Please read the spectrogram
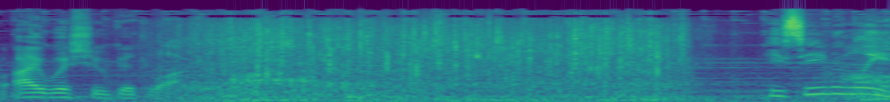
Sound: fire burning and zombie growling

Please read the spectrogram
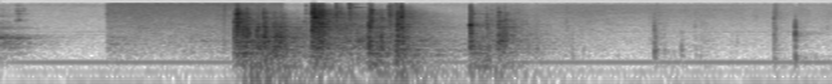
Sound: door clicks open

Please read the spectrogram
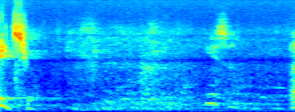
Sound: laughter

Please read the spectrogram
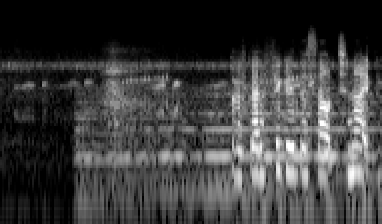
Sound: sighing

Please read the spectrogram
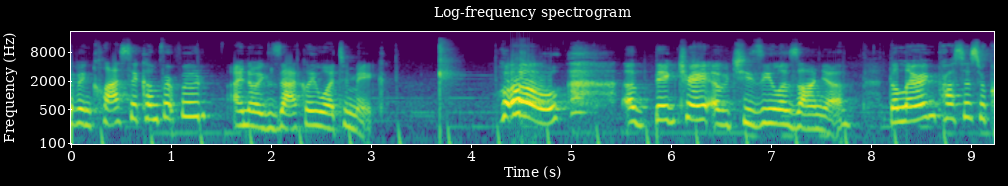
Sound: finger snap

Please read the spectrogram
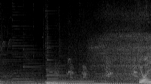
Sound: barks

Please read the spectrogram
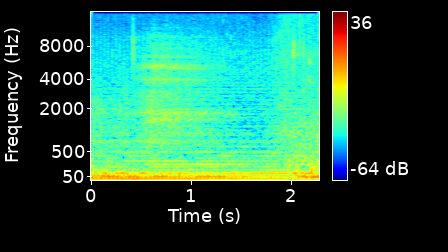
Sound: sighs

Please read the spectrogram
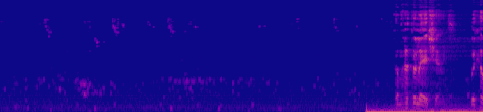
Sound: birds chirping

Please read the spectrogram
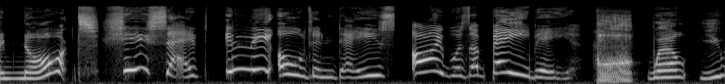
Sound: snorts

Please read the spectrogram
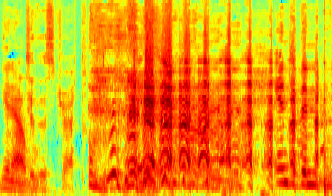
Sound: laughing

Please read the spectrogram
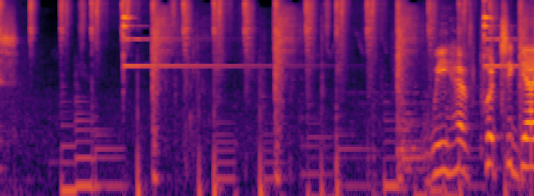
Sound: ding!

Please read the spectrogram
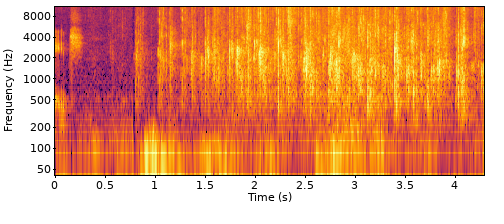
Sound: applause

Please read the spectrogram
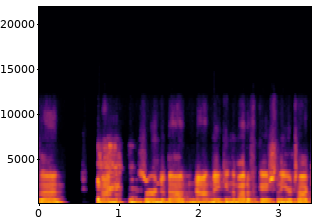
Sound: cough

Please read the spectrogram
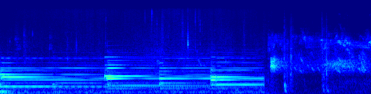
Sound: whispering

